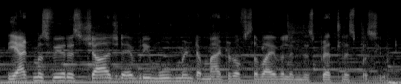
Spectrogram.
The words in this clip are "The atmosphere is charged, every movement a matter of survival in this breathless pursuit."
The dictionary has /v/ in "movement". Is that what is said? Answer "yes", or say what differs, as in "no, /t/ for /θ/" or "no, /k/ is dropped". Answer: yes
